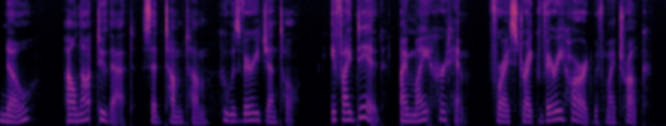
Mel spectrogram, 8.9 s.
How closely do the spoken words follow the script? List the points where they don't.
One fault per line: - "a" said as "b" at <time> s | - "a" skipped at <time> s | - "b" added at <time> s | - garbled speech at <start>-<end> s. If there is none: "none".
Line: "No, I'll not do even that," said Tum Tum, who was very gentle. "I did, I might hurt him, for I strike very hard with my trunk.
- "even" skipped at 1.4 s
- "If" added at 4.4 s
